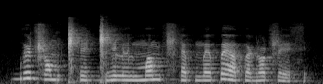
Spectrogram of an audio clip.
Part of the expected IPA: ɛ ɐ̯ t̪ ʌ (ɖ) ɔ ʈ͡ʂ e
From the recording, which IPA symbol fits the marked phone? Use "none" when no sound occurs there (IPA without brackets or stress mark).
ɖ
